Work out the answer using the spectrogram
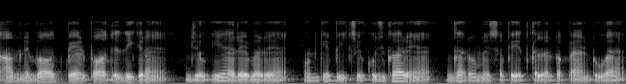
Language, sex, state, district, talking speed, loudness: Hindi, male, Jharkhand, Jamtara, 240 wpm, -20 LUFS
